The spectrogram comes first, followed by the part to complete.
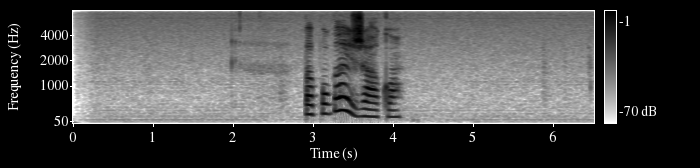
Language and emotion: Russian, neutral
